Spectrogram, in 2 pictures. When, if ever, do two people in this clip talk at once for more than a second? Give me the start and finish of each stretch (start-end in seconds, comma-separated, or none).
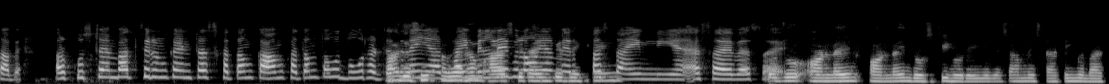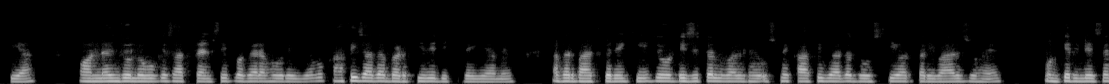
3.9-6.2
